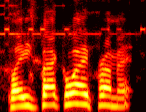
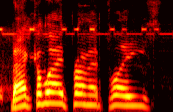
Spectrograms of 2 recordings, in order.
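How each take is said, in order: First: Louder, higher, insistent order; loud command. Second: Raised firm voice, higher pitch; firm command. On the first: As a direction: push the words out with force. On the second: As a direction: order it back, loud and steady. Commanding a spirit to retreat. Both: Real, not acted.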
